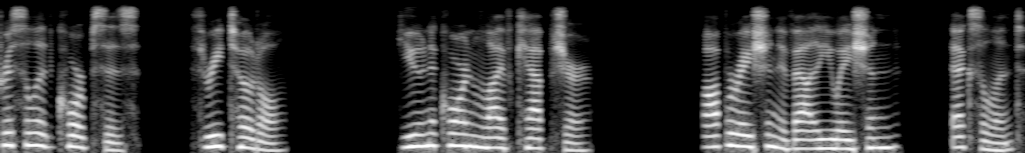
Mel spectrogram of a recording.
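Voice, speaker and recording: At a fairly slow pace, a woman uses a put-on character voice at a medium pitch. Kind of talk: military debriefing. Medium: read story. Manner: flat, clipped.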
